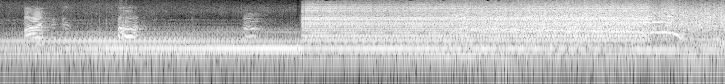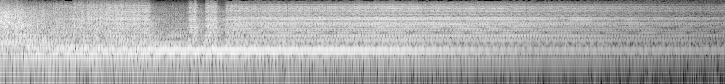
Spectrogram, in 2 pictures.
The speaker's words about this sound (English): I think I hear the engine of that damn car. Wait, it sounds so weird.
